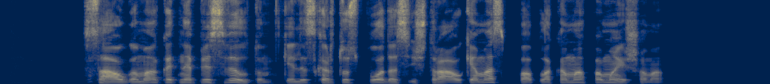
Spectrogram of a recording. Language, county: Lithuanian, Šiauliai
